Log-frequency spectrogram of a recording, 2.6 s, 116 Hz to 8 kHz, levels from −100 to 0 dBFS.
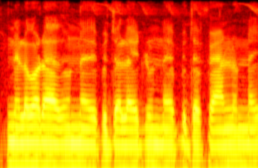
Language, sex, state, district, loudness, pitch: Telugu, male, Telangana, Karimnagar, -18 LUFS, 105 Hz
